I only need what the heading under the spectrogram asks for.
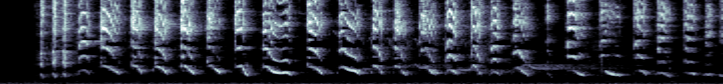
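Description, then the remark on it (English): Two squirrels screeching as they start running around the Hongemara, in a rapid, steady series of shrill, high-pitched squeaks, about four per second, loud and continuous for over five seconds with no voices. “Just then, they hear a screech as two squirrels start running around the Hongemara.”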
